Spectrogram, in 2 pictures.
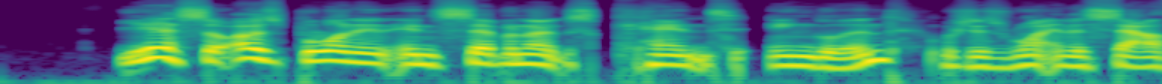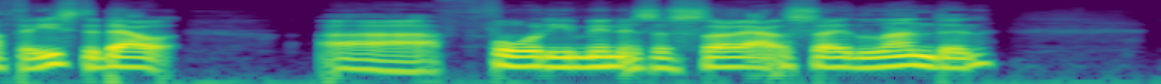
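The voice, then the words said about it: Lovely non-Canadian accent. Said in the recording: “that lovely accent. It is unlikely you're a native Torontonian.”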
